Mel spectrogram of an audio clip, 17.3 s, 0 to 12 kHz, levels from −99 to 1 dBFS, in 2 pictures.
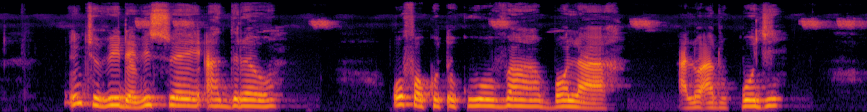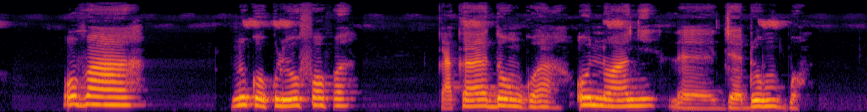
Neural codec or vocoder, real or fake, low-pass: none; real; 10.8 kHz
